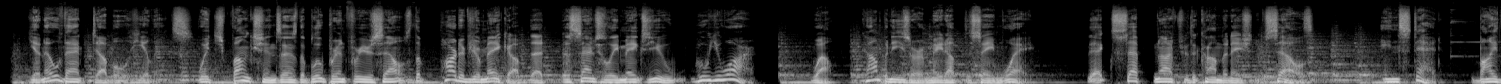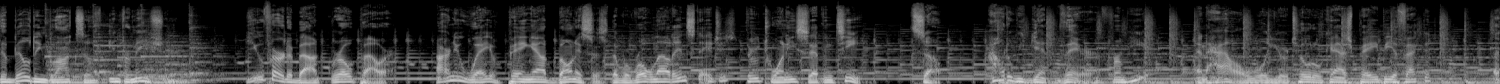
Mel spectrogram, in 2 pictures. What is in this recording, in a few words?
Explainers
